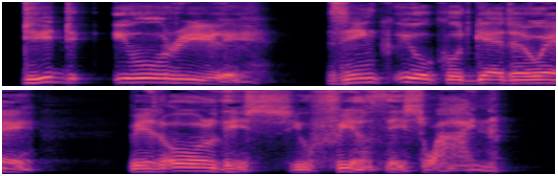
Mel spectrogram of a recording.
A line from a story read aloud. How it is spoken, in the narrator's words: Von Strassen bellowed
